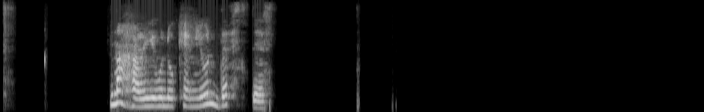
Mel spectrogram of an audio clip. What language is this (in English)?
Kabyle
